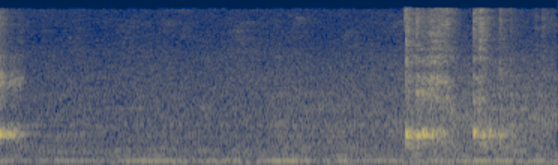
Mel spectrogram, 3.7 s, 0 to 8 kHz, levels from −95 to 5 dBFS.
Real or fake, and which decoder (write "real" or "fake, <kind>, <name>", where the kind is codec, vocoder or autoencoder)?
real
